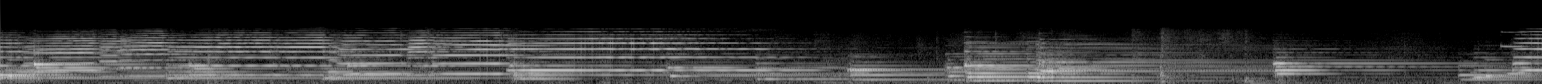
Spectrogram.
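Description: Trumpet and grand piano playing a slow classical piece together, with sustained trumpet notes over piano chords. The music thins out and grows quieter through the second half.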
